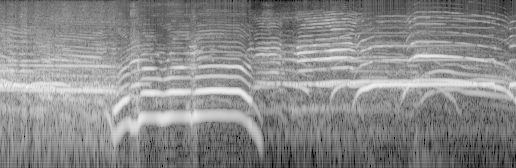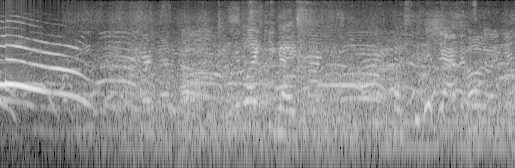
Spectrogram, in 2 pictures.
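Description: Football crowd in the stands cheering and yelling with drawn-out voices as the kickoff is set up. One long held yell stands out about a second in, and the shouting dies down to scattered chatter about six seconds in.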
